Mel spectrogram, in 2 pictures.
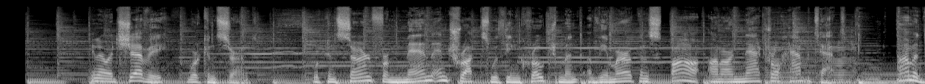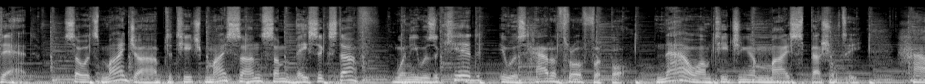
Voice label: COMMERCIAL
